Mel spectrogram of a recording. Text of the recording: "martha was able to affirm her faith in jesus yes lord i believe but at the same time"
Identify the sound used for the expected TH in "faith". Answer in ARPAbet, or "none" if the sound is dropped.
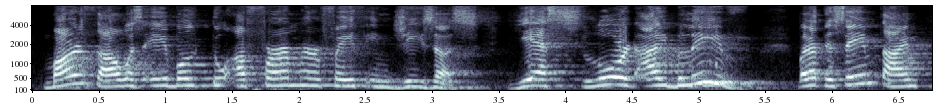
TH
